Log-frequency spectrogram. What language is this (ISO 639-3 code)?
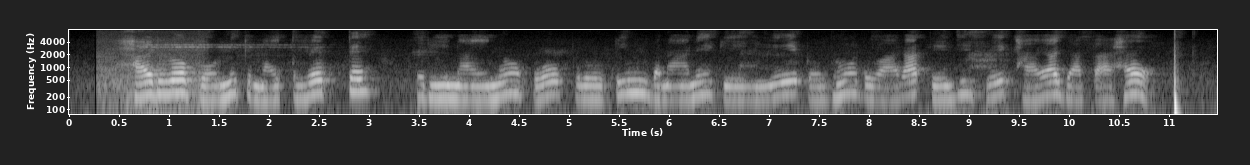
hin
